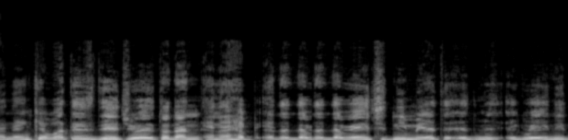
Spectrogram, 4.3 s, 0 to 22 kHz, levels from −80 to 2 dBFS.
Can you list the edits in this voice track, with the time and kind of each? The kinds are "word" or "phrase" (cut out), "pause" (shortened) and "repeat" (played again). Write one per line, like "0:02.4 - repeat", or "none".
0:02.3 - repeat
